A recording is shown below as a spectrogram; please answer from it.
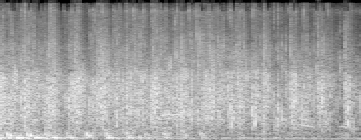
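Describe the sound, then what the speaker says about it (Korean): Audience at a post-screening talk with the filmmakers of an indie film applauds loudly and steadily, a dense wash of many hands clapping that fills the room without pause. "저기 생각하시는 분들은 박수로 한번 좀 주세요."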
